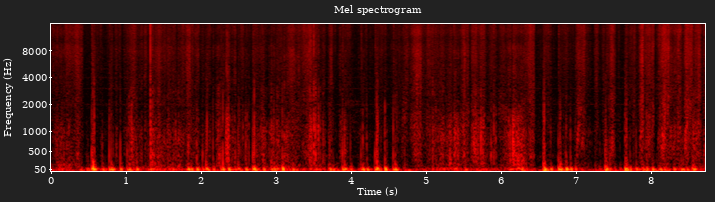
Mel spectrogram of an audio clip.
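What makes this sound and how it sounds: A soft, stuffed, mustard-colored upholstered fabric cushion is held in front of the microphone and scratched with fingernails. The result is a dense series of short, dull, muffled scrapes and soft thuds, with almost all of the energy sitting very low and no bright edge.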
